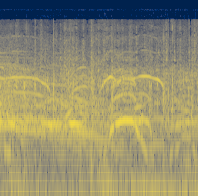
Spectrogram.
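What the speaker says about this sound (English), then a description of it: "We've got a very loud crowd behind us here tonight." Loud crowd of lacrosse alumni at a college men's lacrosse game on an outdoor field, a dense roar full of rising and falling whistles and shouted whoops, close and continuous.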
